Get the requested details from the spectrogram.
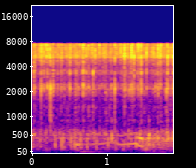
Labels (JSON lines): {"label": "biophony, cascading saw", "recorder": "HydroMoth"}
